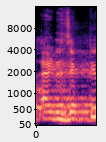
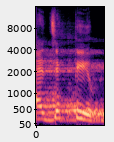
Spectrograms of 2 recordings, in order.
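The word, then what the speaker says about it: adjective: है, और ध्यान रखिएगा इसको एडजेक्टिव नहीं बोला जाता, इट is pronounced एडजेक्टिव, डी is silent here, alright.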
